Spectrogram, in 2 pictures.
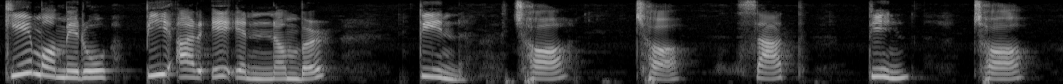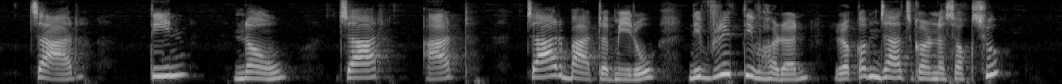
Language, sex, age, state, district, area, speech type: Nepali, female, 30-45, West Bengal, Darjeeling, rural, read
